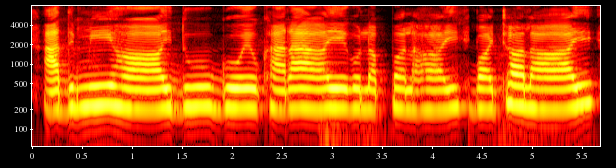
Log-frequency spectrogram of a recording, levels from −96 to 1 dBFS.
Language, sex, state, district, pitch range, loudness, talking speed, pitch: Bajjika, female, Bihar, Vaishali, 205-220 Hz, -19 LUFS, 115 wpm, 210 Hz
